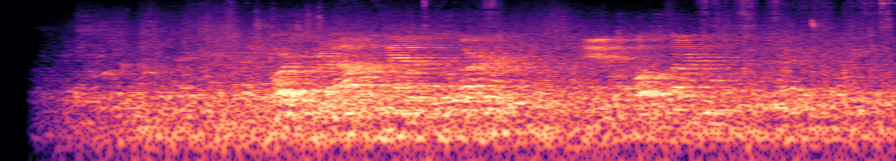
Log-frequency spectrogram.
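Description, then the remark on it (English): Horse hooves clip-clop steadily in the Eastern Standard radio play Three's a Charm, against a dense, busy background of murmuring voices, with the bustle fading in quickly and holding at a fairly loud, even level throughout. “Horse looks good, don't he, Billy?”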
